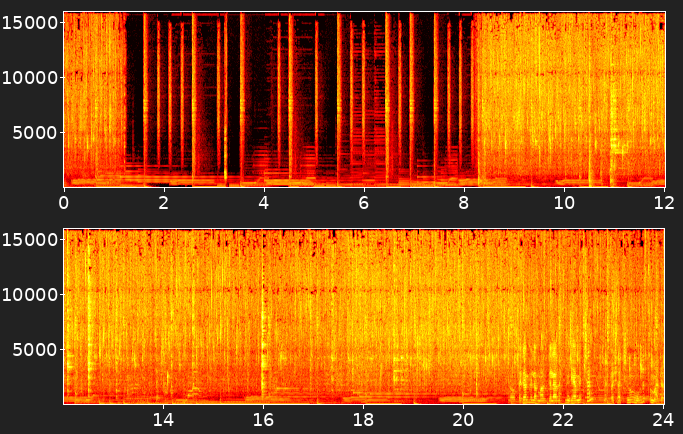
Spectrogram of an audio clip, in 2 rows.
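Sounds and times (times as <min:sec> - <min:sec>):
potatoes sizzling in hot oil: 0:00.0 - 0:01.2, 0:08.3 - 0:24.0
soft background music: 0:00.0 - 0:24.0
oil popping: 0:10.2 - 0:14.9.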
